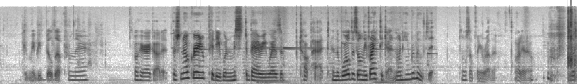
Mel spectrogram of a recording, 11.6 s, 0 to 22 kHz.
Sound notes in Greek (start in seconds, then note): 3.3 Βρετανική προφορά; 10.9 χαχανητά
